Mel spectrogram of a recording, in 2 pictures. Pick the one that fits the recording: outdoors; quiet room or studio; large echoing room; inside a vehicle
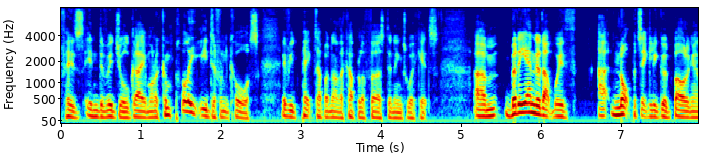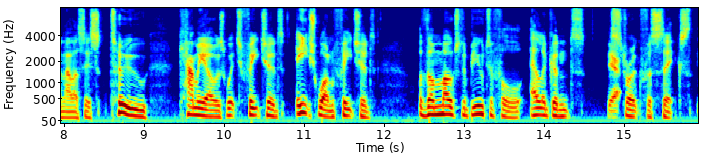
quiet room or studio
